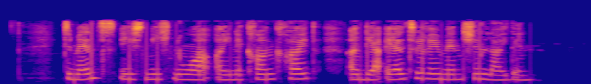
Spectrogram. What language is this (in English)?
German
